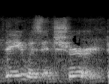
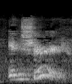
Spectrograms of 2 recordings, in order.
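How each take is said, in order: First: Said in the usual way. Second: "insured" rising high like a doubting question; questioning echo. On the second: Acted. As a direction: echo "insured" back with a lifted quizzical end. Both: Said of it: "repeated his listener".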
